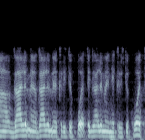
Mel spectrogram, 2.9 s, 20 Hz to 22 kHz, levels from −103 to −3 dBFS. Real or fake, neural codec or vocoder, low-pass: fake; codec, 16 kHz, 4 kbps, FunCodec, trained on LibriTTS, 50 frames a second; 5.4 kHz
